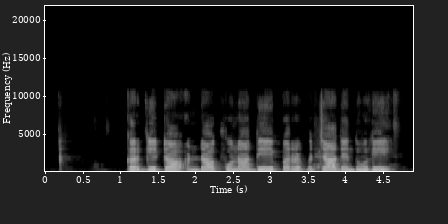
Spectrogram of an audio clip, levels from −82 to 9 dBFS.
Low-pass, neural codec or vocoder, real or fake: 10.8 kHz; autoencoder, 48 kHz, 128 numbers a frame, DAC-VAE, trained on Japanese speech; fake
